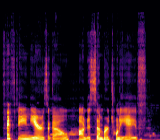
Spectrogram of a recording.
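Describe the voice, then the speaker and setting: Using a put-on character voice, a woman with a fairly low pitch speaks at a moderate pace with lively intonation. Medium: game stream. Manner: reserved, formal.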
